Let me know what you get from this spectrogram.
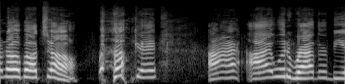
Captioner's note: audience claps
